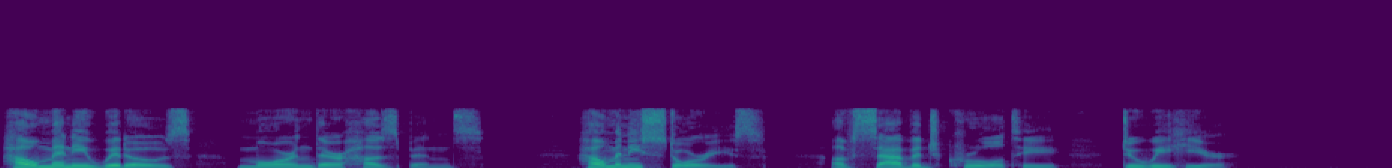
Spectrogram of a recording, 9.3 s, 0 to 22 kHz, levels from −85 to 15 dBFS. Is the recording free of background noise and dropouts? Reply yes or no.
yes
